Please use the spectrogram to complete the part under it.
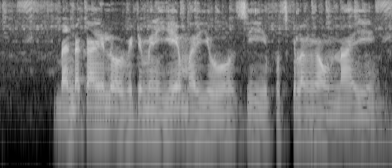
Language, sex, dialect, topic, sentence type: Telugu, male, Southern, agriculture, statement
